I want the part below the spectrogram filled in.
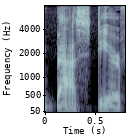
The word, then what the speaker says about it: Bastyr: Yeah, no, it real quick to explain, Bastyr, if you want to look it up, it's B-A-S-T-Y-R. – Correct. – It's a French pronunciation.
